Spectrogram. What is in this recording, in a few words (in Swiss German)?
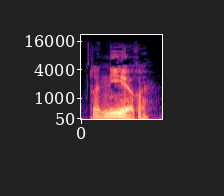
"trainiere", alsace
